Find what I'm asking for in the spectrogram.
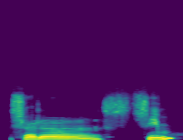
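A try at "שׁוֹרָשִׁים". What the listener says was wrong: Shorashim. Sí, solamente esta se lee como O, la otra sí se va a leer como A. Shorashim.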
